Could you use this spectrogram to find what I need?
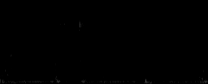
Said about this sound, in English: I was typing and it didn't work.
